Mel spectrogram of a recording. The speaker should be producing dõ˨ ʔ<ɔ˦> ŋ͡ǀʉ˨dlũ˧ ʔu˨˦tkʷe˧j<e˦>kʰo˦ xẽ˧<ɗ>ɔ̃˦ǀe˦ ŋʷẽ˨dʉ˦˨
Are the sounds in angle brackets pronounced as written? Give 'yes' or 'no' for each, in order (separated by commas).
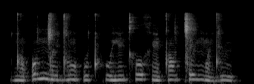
no, no, no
